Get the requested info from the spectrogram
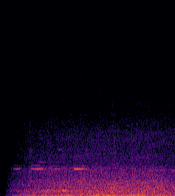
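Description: Street ambience: a steady road-traffic rumble with general outdoor noise, fading in over the first half-second.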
